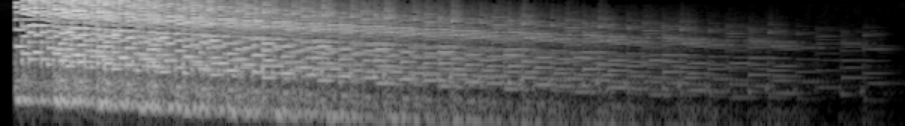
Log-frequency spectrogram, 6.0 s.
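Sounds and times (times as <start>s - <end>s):
video game fail loser sound: 0.1s - 4.9s.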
